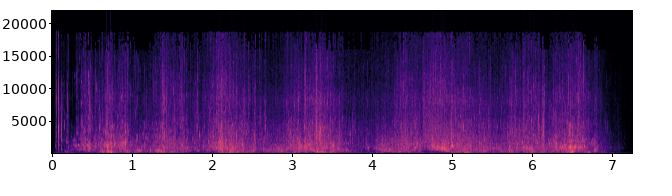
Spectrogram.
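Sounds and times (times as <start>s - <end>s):
gentle water movements in a swimming pool: 0.0s - 7.2s.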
